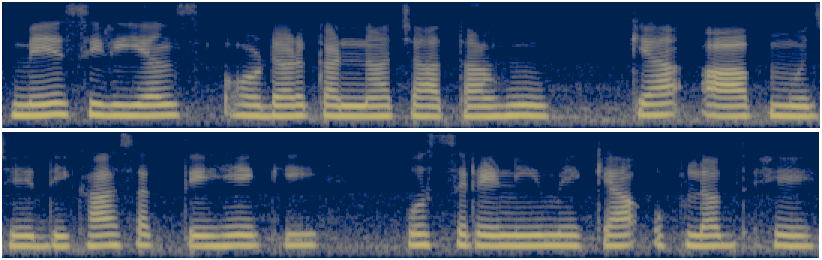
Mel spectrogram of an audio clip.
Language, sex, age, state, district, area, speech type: Hindi, female, 60+, Madhya Pradesh, Bhopal, urban, read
